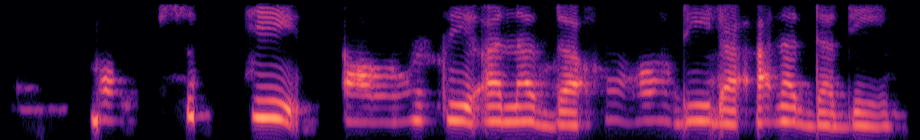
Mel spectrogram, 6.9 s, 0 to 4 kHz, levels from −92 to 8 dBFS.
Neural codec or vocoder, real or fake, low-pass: codec, 24 kHz, 1.2 kbps, DualCodec; fake; 3.6 kHz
